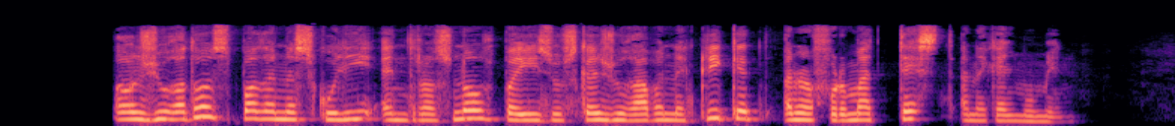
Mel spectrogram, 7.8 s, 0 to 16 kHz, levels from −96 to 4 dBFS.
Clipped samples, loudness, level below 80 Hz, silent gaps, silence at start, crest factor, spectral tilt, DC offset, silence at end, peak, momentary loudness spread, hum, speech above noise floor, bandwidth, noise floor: under 0.1%; -16 LUFS; -58 dBFS; none; 0.75 s; 16 dB; -4.5 dB/octave; under 0.1%; 0.75 s; -2 dBFS; 8 LU; none; 58 dB; 7.8 kHz; -73 dBFS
